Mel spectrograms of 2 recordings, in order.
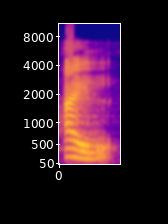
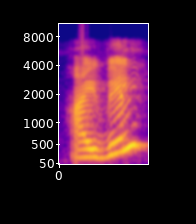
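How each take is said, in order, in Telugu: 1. రెండు పదాలు కలిసి ఒకే చిన్న అక్షరంగా మారతాయి. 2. రెండు పదాలనూ పూర్తిగా, విడివిడిగా అంటారు. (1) "You can say I'll" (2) "I will or I'll"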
